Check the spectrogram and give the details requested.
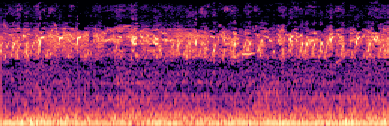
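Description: European goldfinch singing a fast, unbroken run of bright tinkling twitters and high buzzy notes over a low steady hum.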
